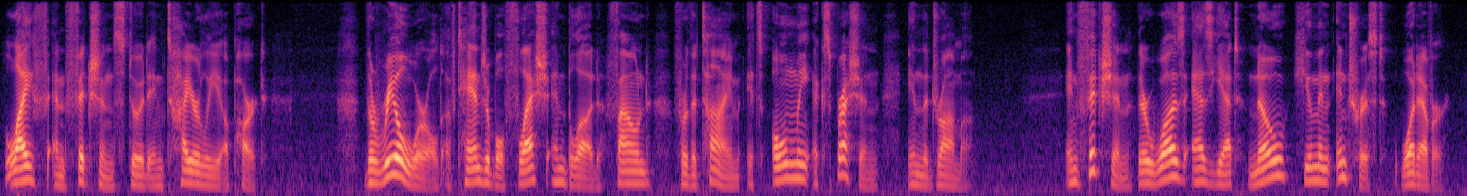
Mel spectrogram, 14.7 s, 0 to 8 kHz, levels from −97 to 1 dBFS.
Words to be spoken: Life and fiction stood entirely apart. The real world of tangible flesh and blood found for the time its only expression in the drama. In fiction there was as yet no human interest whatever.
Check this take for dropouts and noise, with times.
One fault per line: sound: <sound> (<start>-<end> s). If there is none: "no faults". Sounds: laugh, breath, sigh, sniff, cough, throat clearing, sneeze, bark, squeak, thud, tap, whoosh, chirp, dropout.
no faults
